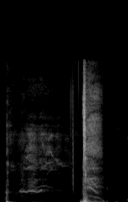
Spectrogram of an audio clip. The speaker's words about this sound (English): Sorry, I've got a cough.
